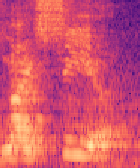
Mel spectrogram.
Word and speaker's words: Nicaea: finances now landy of what we think is pronounced Nicaea actually if you guys are wearing Nike shoes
